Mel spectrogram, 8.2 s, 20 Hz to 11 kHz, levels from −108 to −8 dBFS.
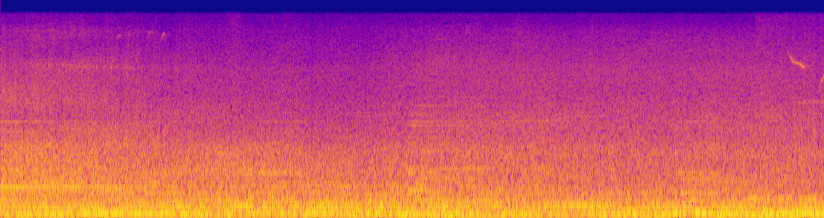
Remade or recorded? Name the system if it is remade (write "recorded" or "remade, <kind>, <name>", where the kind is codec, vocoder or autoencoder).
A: recorded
